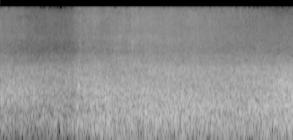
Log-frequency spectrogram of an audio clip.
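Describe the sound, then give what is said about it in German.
Steady wind roars over crashing surf on the island of Tubuai, a dense, continuous wash of noise that swells slightly after the first second and stays loud, with no voices. “Wind fegt über die Brandung.”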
